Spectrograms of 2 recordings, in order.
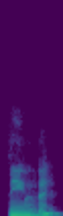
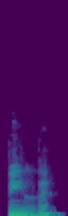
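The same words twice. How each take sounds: The two takes are said the same way.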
